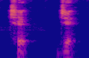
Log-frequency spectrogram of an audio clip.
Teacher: 즈는 입술 하나도 안 내밀고 발음하는 거예요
